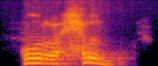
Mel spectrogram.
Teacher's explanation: Imam Su'bah membaca dengan mendomakan huruf qaf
